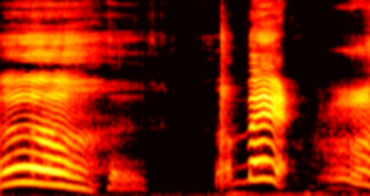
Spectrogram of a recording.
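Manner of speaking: very loud, high yawning oh, stretched long. A streamer chatting with viewers, tired from staying up late: yawning. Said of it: "sorry, I'm yawning".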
